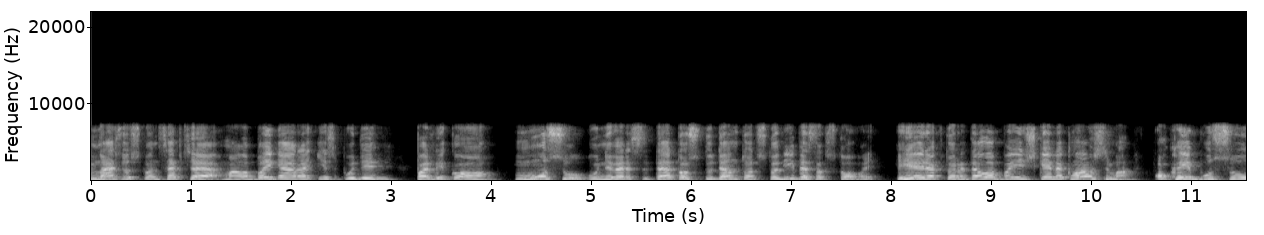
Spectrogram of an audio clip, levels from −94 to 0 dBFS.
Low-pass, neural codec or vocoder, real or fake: 7.2 kHz; none; real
